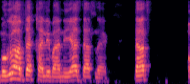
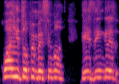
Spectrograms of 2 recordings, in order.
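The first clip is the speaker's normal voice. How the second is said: indignant fans; 9 semitones higher than usual. Retold or imitated. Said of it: "people like".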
